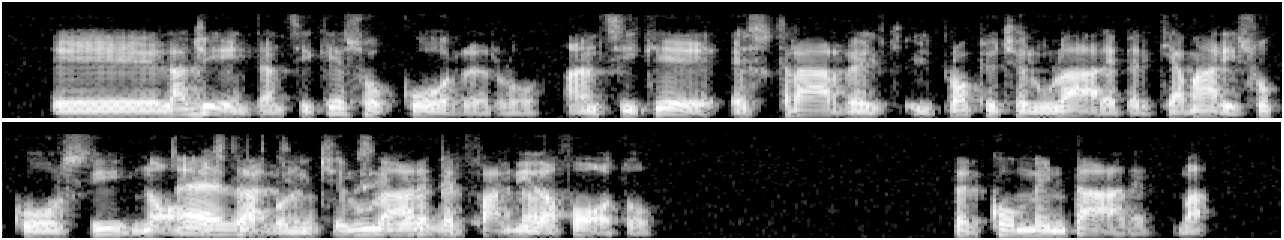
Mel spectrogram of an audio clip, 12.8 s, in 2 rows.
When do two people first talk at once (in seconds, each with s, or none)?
7.2 s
